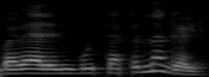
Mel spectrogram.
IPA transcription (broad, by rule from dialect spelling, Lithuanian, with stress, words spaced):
bɐ ʋʲɛlʲnʲ buːtʲ tʲɛːp ɪ ˈnʲæːɡɐlʲ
